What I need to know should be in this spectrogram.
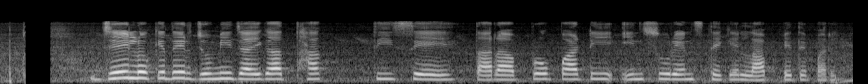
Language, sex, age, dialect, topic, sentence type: Bengali, female, 18-24, Western, banking, statement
